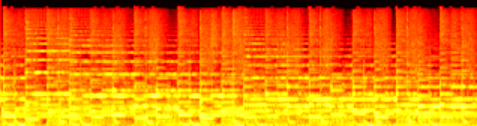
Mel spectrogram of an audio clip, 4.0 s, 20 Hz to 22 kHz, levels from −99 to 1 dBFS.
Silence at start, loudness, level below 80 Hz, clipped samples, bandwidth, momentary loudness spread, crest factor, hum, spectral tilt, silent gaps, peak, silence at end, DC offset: 0 s; -15 LUFS; -24 dBFS; under 0.1%; 17.5 kHz; 1 LU; 12 dB; none; -4.5 dB/octave; none; -2 dBFS; 0 s; under 0.1%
